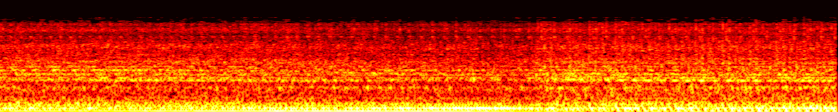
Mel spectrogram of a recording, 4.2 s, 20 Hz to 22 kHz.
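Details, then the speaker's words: T120SS MPI engine after replacing the faulty CKP (crankshaft position) sensor, which caused a no-start and did not show on the scanner; now running a steady, even idle with a low smooth hum, no misses, knocks or hunting. "dan setelah kita ganti hasilnya ternyata benar mesin sudah mau hidup lagi yang disebabkan oleh sensor ckp"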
